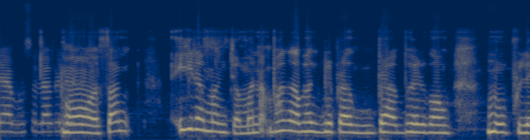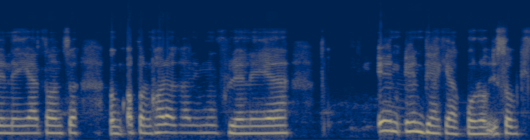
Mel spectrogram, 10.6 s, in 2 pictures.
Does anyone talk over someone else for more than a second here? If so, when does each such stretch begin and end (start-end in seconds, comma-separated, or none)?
none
